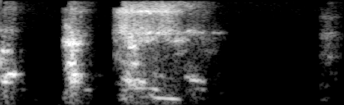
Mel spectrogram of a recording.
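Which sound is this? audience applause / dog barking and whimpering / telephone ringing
dog barking and whimpering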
